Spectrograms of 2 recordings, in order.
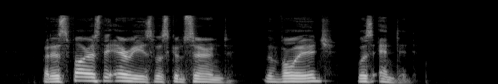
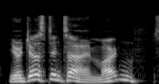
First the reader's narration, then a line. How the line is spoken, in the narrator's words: said Norden cheerfully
